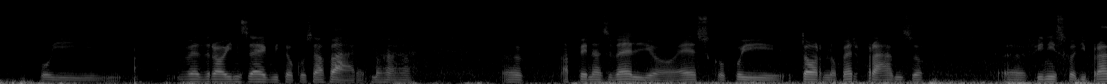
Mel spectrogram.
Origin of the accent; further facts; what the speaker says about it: Accettura, Basilicata, Italy; Nato. Sì, sono di Accettura.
